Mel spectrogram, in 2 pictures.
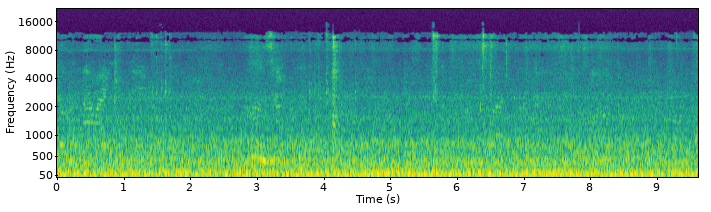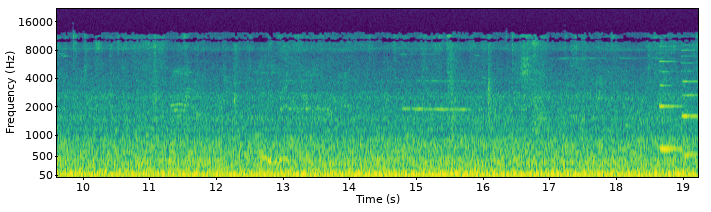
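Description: Steady low rumble of an ET122 diesel railcar running at speed, heard from inside the car, with a few faint clicks.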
